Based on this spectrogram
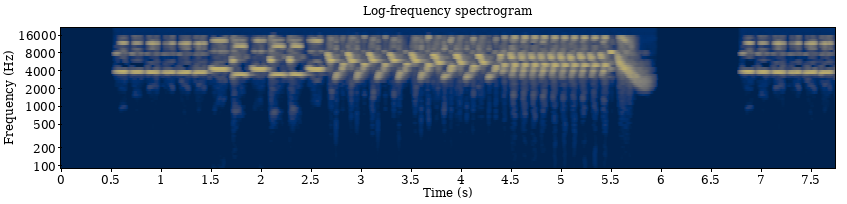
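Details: Recently moulted goldfinch mule (goldfinch hybrid) song: steady high whistled notes, then a rush of fast twittering trills ending in a downward sweep. After a short pause the whistles resume.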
